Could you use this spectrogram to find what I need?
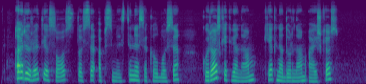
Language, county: Lithuanian, Kaunas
